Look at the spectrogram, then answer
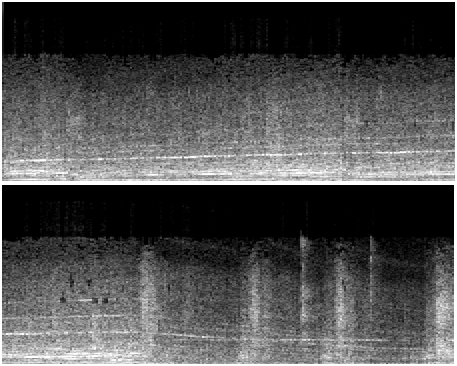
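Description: A race car in Assetto Corsa Competizione screams loudly through the gears, its engine note climbing steadily between sharp upshift drops, with tire noise and a brief missed shift near the end.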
